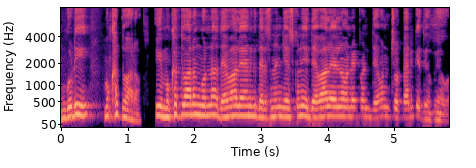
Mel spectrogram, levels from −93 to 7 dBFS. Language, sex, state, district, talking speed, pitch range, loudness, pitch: Telugu, male, Andhra Pradesh, Krishna, 155 wpm, 170-200 Hz, -15 LUFS, 185 Hz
